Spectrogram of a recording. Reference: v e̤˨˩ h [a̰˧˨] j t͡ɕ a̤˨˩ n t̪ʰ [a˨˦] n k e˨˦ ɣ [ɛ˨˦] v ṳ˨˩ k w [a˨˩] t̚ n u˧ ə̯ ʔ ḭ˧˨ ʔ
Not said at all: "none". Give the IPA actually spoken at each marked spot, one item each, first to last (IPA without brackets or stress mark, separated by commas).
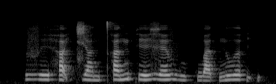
a̰˧˨, a˨˦, ɛ˨˦, a˨˩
